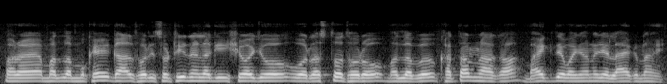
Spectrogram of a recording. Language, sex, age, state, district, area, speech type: Sindhi, male, 60+, Maharashtra, Thane, rural, spontaneous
